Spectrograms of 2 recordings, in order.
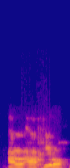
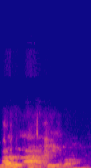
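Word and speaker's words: الآخرة: Justru kita akan salah kalau membaca ayat kalimat kata itu dengan kata akhirah, alnya nggak dibaca.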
